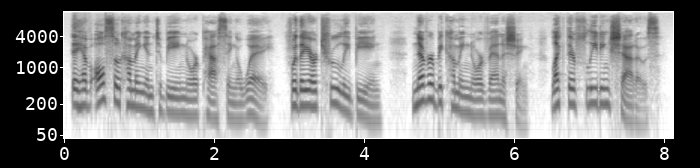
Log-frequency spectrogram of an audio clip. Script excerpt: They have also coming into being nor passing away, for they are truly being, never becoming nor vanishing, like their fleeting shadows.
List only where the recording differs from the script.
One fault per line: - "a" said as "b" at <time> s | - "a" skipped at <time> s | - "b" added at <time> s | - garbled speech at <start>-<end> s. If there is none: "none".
none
